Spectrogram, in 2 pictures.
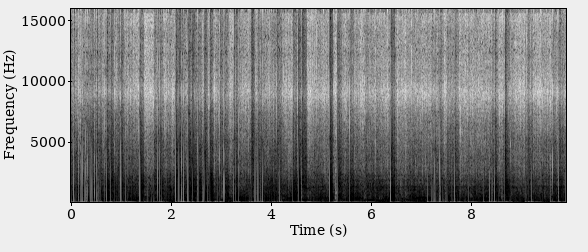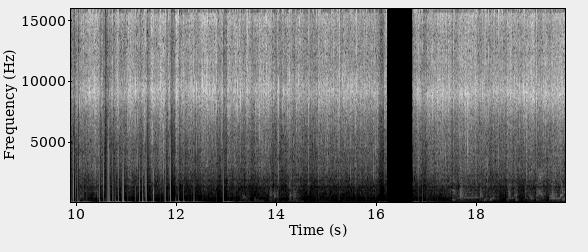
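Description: Chopped vegetables sizzling and crackling in a pan on a gas stove for macaroni, a loud steady frying hiss with stirring clatter throughout, broken by one brief silent gap.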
